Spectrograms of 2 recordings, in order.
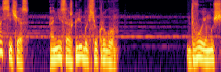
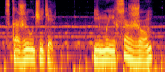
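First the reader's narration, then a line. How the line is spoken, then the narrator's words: Growled in chorus. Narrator (Russian): Хором зарычали они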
